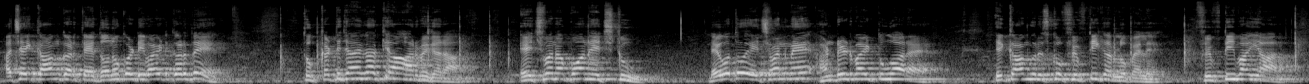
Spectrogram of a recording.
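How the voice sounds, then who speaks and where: A man teaching a physics problem to a class, explaining step by step, calling his students "beta" and hushing them when they get noisy. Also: very high-pitched. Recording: echoey classroom with murmuring students.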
